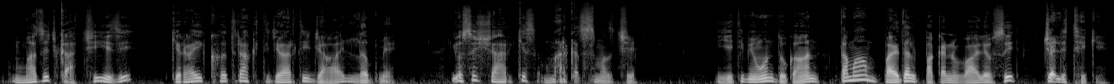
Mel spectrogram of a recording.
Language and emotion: Kashmiri, happy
